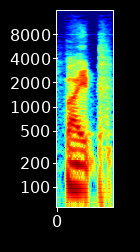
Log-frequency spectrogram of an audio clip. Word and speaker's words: Weib: The effect here is the same as when you have any consonant in Korean in the last position of a syllable. And it simply becomes more abrupt and more explosive.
